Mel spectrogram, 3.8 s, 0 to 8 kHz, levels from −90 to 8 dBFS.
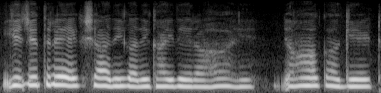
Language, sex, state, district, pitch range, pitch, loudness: Hindi, female, Madhya Pradesh, Bhopal, 220-250 Hz, 230 Hz, -13 LUFS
